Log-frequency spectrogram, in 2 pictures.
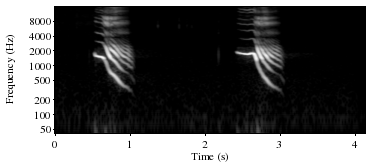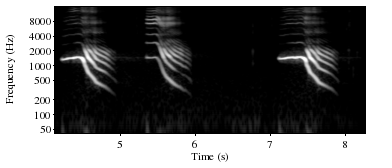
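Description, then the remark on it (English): Five sample elk cow calls for practice, each a short, high, nasal mew that briefly holds its pitch and then slides down, repeated at uneven intervals with silence between and no talking. “I'll give you a couple sample cow calls that you can listen to if you want to practice on your own.”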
